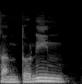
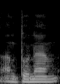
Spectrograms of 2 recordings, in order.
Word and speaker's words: Antonin: En América Latina decimos Antonín, porque así se escribe, Antonín Artaud, pero entonces tendríamos que decir Antonín Artaud. Lo voy a leer como lo leen los franceses, Antonin Artaud.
